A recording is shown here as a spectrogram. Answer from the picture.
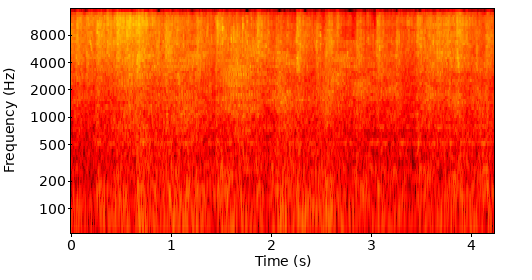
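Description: Film sound-effects mix: mechanical clattering and creaking over a steady low rumble, with orchestral-electronic score underneath.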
